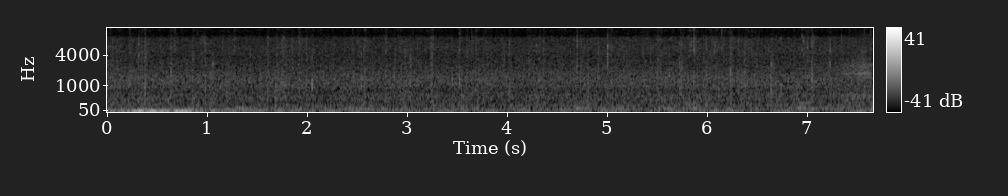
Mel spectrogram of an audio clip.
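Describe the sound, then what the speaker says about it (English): Steady rain from the video game Battle Brothers falls as an even, dense hiss of drops on a surface, continuous and unchanging in level with no voices. "Oh, but it's raining."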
